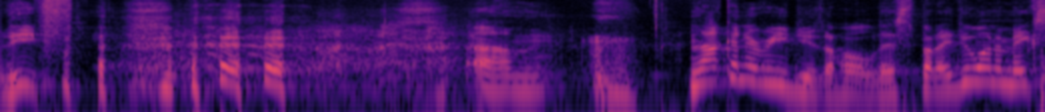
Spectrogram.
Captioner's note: laugh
